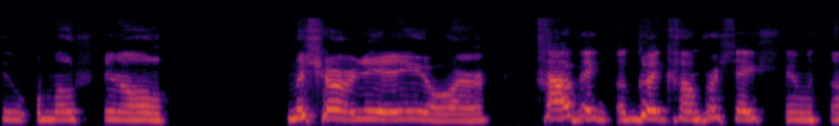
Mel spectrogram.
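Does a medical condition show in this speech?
Yes: cerebral palsy.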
